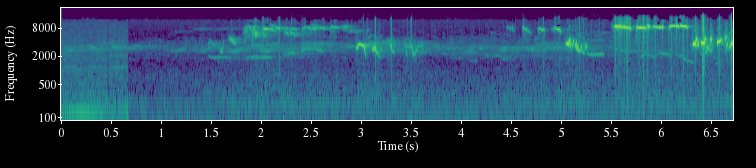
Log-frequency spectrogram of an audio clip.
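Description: Small birds chirping and twittering in quick high calls, with a rapid high trill about five and a half seconds in. At the very start the last ringing notes of a music box cut off.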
